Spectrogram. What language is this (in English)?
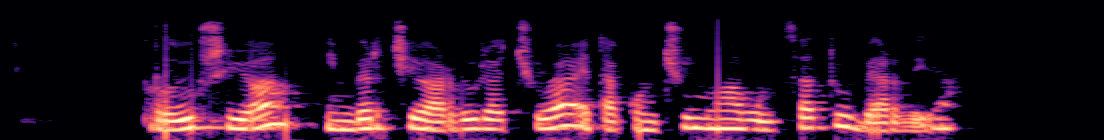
Basque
